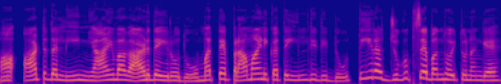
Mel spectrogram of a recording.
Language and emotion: Kannada, disgusted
